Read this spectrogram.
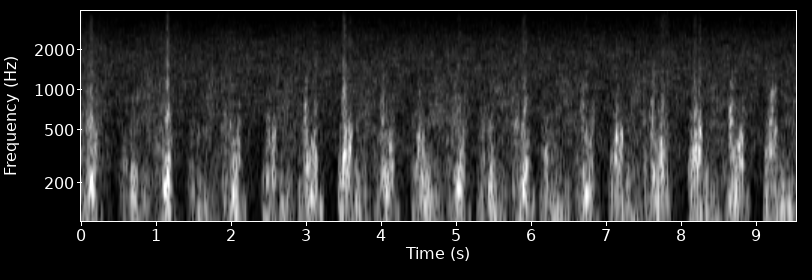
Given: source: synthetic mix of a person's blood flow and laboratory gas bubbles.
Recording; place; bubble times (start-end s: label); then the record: Doppler ultrasound of blood flow; precordium
7.48-7.83 s: bubbles
From the record:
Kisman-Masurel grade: 112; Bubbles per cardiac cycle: 1 to 2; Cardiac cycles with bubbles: 1 to 10%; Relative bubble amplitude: moderate (0.250 to 0.450); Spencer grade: 1 (occasional bubble signal discernible with the cardiac motion signal, with majority of cardiac periods free of bubbles); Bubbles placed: only in the low amplitude regions of the cardiac cycle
